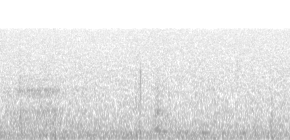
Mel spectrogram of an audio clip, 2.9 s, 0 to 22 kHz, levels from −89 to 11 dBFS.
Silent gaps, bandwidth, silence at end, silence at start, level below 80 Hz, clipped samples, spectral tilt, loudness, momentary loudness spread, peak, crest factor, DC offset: none; 10 kHz; 0 s; 0 s; -64 dBFS; under 0.1%; -4 dB/octave; -54 LUFS; 2 LU; -34 dBFS; 20 dB; under 0.1%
